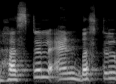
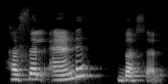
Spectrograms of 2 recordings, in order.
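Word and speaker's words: hustle and bustle: करेंगे हसल एंड बसल हस्टल एंड बस्टल मत इसको पढ़िए हसल एंड बसल okay next one इज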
